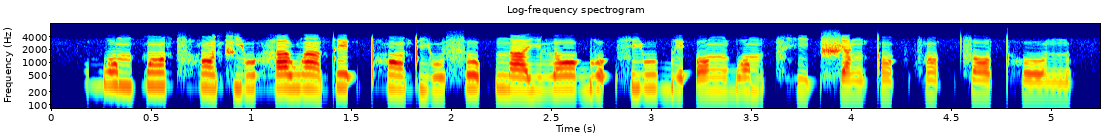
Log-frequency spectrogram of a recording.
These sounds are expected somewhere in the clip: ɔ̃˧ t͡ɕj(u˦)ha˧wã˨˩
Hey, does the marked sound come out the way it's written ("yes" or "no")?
no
